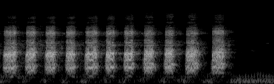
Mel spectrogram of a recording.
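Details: Wild red junglefowl hen calling for a male: eleven loud, harsh, evenly spaced clucking notes, about five per second, ending abruptly with a faint low hum behind.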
